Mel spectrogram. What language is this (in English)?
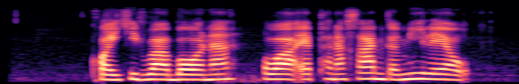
Thai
